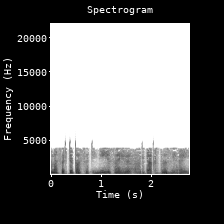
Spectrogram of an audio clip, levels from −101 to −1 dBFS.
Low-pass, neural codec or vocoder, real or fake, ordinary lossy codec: 19.8 kHz; codec, 44.1 kHz, 0.9 kbps, DAC; fake; AAC, 16 kbps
